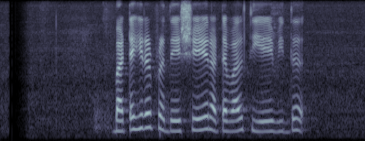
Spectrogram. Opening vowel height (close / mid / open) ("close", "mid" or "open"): open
